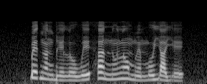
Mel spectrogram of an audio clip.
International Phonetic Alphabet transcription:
k͡pɛ˦ɡã˧ɡ͡be˨lo˨ we˨˦ha˦˨ nũ˨˦lɔ̃˦˨bɛ̃˨mo˨˦ ja˧ je˨

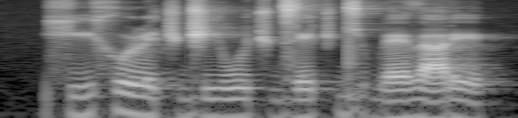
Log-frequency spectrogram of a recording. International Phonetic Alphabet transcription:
xi xuɭit͡ʃ d͡ʒiwut͡ʃ d͡zet͡ʃdʲu bɛ ðaɾe

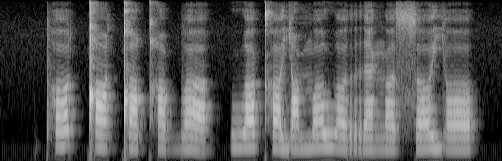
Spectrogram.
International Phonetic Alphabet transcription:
pʰɔǃɑǃɒqʰɔ bɒ | wɒkʰɒjɑ mɔwɔraŋɒ sɔjɔ

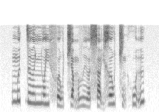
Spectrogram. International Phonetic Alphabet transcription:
mɨ˦˥t̚zɨ˧ə̯ɲo˧j fə˨˩wt͡ɕa̰˧˨mvi˧˩ə̯ sa̰˧˨jɣə˧w t͡ɕə̰˧˨nhwɨ̰˧˥

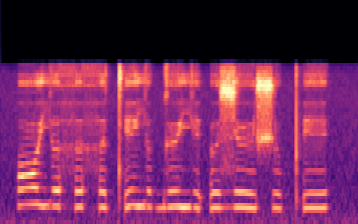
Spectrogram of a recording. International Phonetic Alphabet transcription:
ɔjəhəhə tʼɪjə ɡøjɪʔɵ zøʃɵ pʼɪ

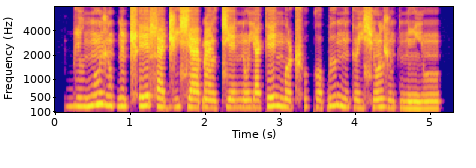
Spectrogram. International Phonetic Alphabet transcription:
bilŋũʒũ ɓĩʈ͡ʂʰeɬæ d͡ʒiɕæɓæ̃l t͡ɕe nũjæ ke ŋoʈ͡ʂʰuk oɓɯŋẽk øjɕõlʒũk nĩjũ

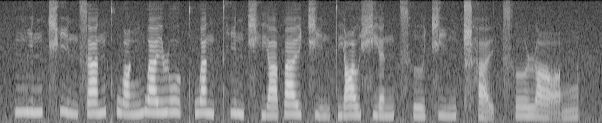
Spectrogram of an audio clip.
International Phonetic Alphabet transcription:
mi˧˥n t͡ɕʰḭ˨˩nsa˧˥n kʰwɑ˧˥ŋmwa˥ɪ̯ɻo˥˧ʊ̯kʰwa˥˧n t̪ʰi˥˩nt͡ɕʰjä˧˥ pa˥ɪ̯t͡ɕḭ˨˩nt̪jɑ˥ʊ̯ ɕjɛ˧˥nt͡sʰɹ̩˧˥t͡ɕi˧˥ŋ ʈ͡ʂʰa̰˨˩ɪ̯ t͡sʰɤ˥ɻɑ̰˨˩˦ŋ

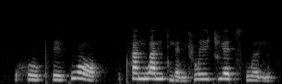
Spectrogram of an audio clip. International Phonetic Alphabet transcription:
xo˨˦ʊ̯pʰe˨˦ɪ̯kwɔ˥˨ | t̪ʰa˦nwa˦n t̪jɛ̰˨˩nʂwe˦ɪ̯t͡ɕɥɛ˦t͡sʰwə̰˨˩n

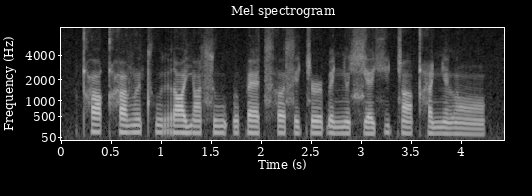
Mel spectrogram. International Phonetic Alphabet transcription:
qʰə˞qʰʊvə̃ tʰurɑjɑ̃ su ʔʊpæt͡sʰʌ sɪcə˞ ɓɛɲə̃ ɕɛ çicɑ̃qʰiɲɛ̃ lɔ̃

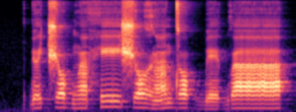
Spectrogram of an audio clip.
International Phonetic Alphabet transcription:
ɗə˨˦t͡ʃɔ˧ɡʷã˧ heː˦ʃɔ˧ɣã˨˦ dɔ˧ɡ͡bɛ˨ɡʷaː˧

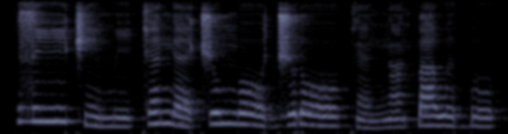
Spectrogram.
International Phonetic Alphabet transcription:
ziː˦t͡ʃĩ˨ miː˨kɛ˦ŋɛ˨t͡ʃu˦ ŋoː˦˨d͡ʒu˦ ɾoː˧kɛ̃˨ ŋã˧k͡pa˦wɨ˧ ɓu˦

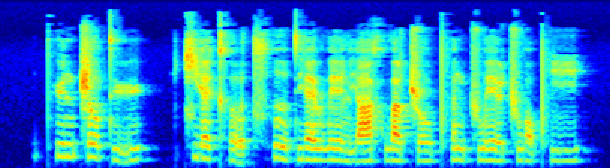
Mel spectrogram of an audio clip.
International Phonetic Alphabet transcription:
pʰy˥n ʈ͡ʂɤ˥t̪y̰˨˩˦ | t͡ɕjɛ˥˩kʰɤ̰˨˩ t͡sʰɹ̩˥˩ t̪jɛ˥ɻwe˥˩ɪ̯ljä˧˥xwä˥˩ ʈ͡ʂo˧˥ʊ̯pʰə˥n ʈ͡ʂwe˥˧ɪ̯ʈ͡ʂwɔ˥˩pʰi˥

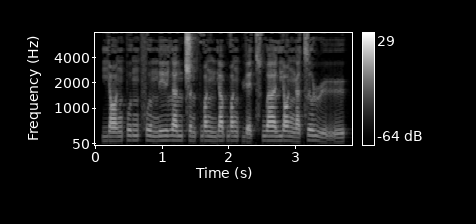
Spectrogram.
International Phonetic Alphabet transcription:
jɑ˧˥ŋ pɤ˥ŋfɤ˥˩ n̪e˥ɪ̯la˥nʈ͡ʂa˨n fwɑ˥˧ŋn̪jä˥˧pwɑ˥˩ŋpɥɛ̰˨˩ t͡sʰwä˥ljɑ˥˩ŋ ä˧˥t͡sɤ˥ ɻɻ̩˨˩˦

